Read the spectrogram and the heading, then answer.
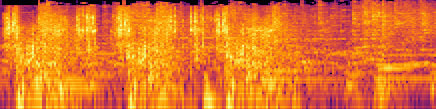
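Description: Drinking glasses smash loudly one after another, several sharp crashes in quick succession, followed by a bright tinkling of scattered shards as the breaking trails off.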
